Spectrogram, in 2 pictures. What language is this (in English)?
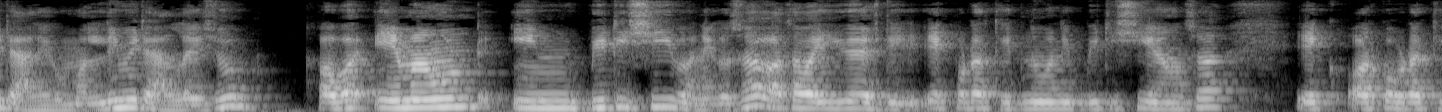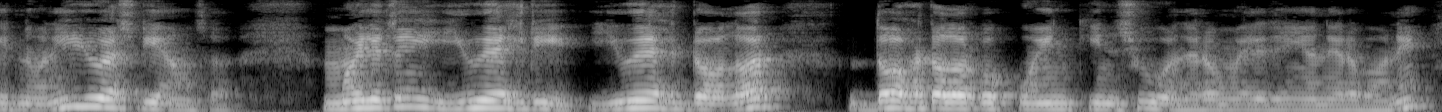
Hindi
